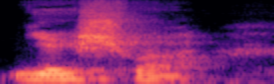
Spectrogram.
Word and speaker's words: Yeshua: thinking a lot about Yeshua yeah the Hebrew pronunciation of Jesus and how Yeshua seems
